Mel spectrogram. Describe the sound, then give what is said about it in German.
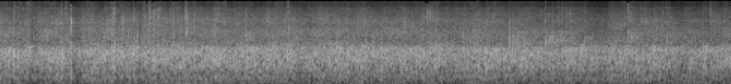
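Sustained audience applause at the GPN for a performance, a dense, steady crackle of many hands clapping at an even loudness for the full five seconds, with no voices standing out. “Also erstmal Applaus für Wandox für diese tolle Performance.”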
